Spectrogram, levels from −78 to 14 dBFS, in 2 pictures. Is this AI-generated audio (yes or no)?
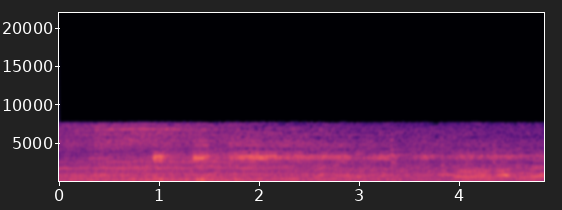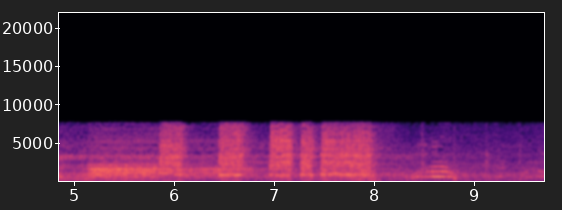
yes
